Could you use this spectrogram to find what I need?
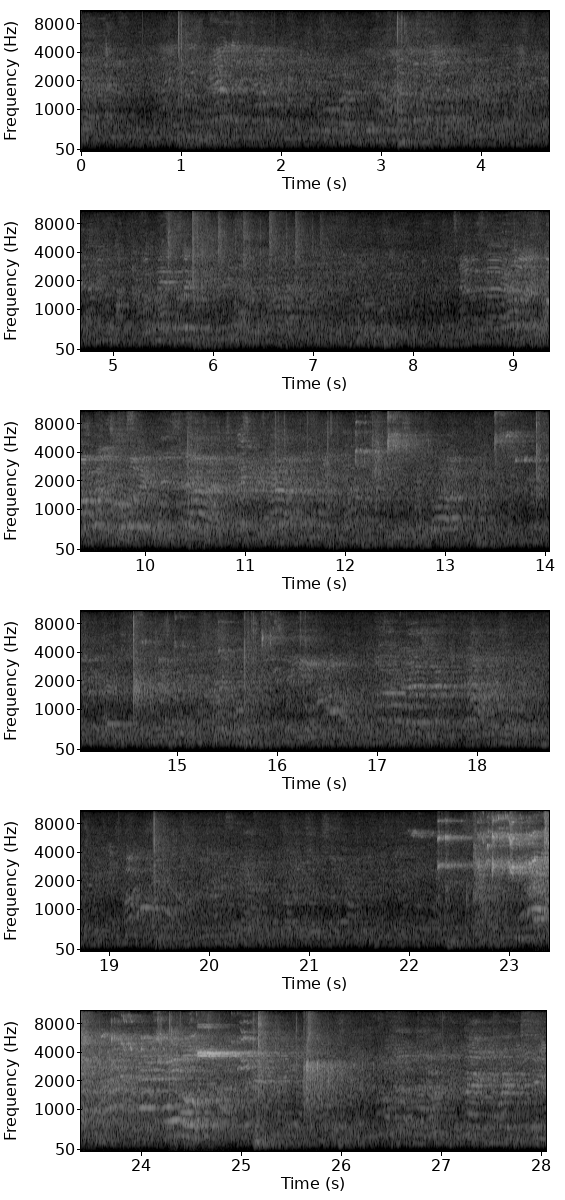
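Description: A crowd chatters, echoing in a large hall.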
